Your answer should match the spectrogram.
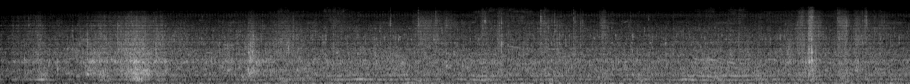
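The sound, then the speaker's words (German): An outdoor lakeside ambience with a few people at a lake: steady lapping water and a buzz of insects, with a few soft barefoot footsteps crunching through rather dry grass at irregular moments. No one speaks. “Man hört Wasser, man hört Laufen auf dem eher trockenen Gras.”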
